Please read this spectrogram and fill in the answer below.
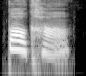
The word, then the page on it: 报考: bào kǎo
